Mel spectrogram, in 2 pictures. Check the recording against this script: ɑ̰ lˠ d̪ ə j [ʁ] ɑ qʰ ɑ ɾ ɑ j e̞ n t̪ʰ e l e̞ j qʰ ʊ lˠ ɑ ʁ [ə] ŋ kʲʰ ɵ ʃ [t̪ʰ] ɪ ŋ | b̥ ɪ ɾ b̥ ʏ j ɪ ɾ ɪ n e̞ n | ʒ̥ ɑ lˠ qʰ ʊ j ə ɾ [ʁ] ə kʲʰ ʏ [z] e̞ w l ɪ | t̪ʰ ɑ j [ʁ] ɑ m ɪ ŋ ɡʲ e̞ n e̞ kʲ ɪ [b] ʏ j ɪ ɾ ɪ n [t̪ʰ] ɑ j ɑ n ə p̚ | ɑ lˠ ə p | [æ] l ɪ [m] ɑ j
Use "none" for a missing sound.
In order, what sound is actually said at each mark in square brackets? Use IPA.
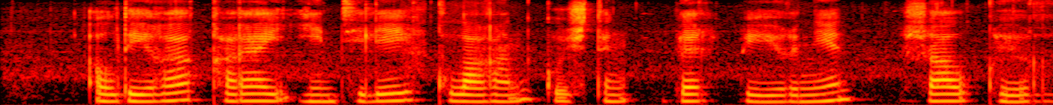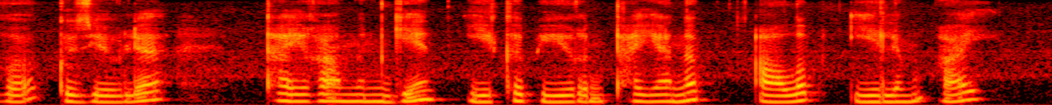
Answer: ʁ, ɑ, t̪, ʁ, z, ʁ, b, t̪ʰ, e, m

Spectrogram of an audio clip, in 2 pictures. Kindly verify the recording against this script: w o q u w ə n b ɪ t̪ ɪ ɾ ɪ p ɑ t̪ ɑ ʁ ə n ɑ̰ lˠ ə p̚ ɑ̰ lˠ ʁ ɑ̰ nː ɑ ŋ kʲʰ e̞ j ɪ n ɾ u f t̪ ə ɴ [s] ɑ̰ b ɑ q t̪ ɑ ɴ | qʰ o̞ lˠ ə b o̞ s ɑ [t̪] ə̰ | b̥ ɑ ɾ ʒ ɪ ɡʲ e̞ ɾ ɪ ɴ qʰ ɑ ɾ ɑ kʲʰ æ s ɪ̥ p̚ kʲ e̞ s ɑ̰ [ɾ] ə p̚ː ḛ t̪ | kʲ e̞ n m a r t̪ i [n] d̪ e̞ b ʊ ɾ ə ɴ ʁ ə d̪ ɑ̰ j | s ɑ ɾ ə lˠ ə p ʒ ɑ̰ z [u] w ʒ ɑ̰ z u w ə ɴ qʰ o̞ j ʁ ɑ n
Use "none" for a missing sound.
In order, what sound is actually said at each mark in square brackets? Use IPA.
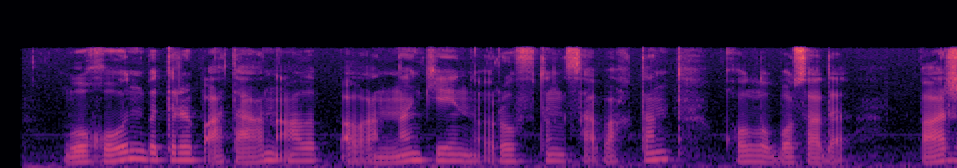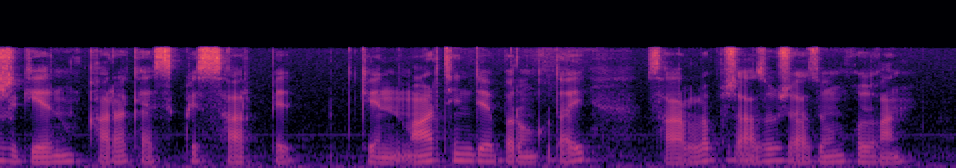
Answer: s, d̪, ɾ, n, u

